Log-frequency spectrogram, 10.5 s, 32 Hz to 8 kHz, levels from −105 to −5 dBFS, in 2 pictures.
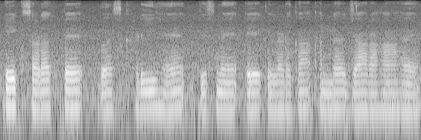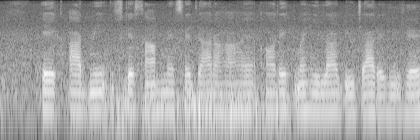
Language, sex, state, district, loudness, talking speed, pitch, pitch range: Hindi, male, Maharashtra, Nagpur, -19 LUFS, 160 wpm, 105 Hz, 100-110 Hz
